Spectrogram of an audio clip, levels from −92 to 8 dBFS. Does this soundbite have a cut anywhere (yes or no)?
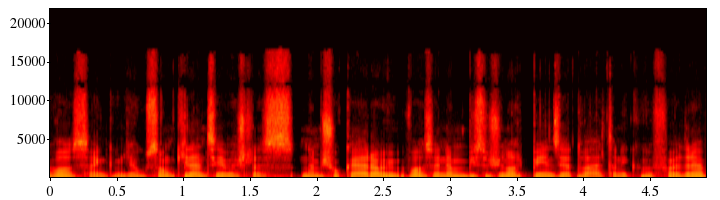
yes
